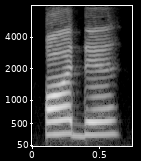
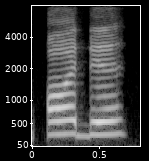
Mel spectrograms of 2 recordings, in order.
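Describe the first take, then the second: The two takes are said the same way.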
